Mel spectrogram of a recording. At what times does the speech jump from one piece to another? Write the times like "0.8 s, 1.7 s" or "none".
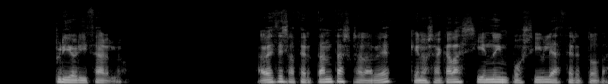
2.9 s, 3.5 s, 4.0 s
